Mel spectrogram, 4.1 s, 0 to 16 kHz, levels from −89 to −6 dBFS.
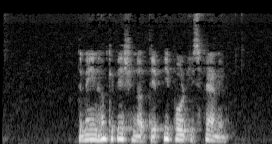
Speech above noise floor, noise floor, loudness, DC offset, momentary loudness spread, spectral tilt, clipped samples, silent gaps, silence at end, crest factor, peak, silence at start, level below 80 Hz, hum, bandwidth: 41 dB; -61 dBFS; -22 LUFS; under 0.1%; 10 LU; -7 dB/octave; under 0.1%; none; 0.65 s; 16 dB; -6 dBFS; 1.2 s; -50 dBFS; none; 11.5 kHz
